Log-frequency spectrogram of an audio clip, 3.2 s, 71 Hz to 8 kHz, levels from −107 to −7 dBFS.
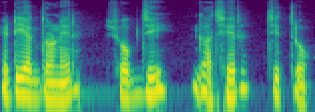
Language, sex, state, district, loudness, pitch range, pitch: Bengali, male, West Bengal, Cooch Behar, -17 LUFS, 135-175 Hz, 155 Hz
